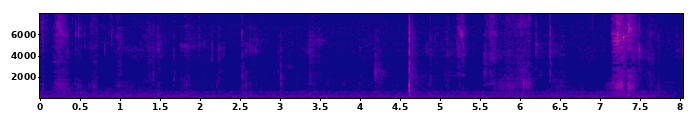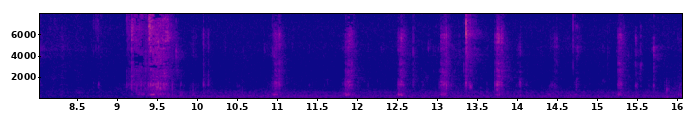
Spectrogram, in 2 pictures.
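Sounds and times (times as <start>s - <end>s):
person chewing food: 0.0s - 5.1s, 10.9s - 11.2s, 11.8s - 16.0s
faint steady hum: 0.0s - 16.0s.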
